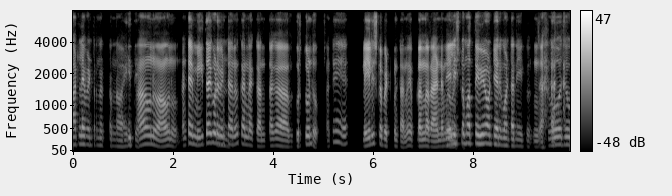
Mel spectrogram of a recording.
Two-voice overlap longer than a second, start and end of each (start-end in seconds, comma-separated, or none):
none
